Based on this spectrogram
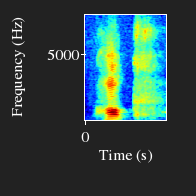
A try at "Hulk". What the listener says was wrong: No, Hulk. No, it's there's no O in there. It's Hulk. You're getting there, but there's no O. No Hulk. brother, it's not Hulk, it's Hulk.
